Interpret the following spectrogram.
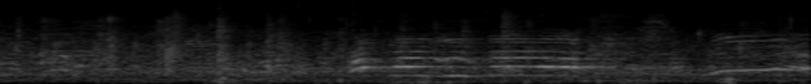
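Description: Faint ballpark ambience with a distant voice shouting: one long held call about three seconds in, and a shorter call that rises and falls near the end. A few faint clicks are scattered through it.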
